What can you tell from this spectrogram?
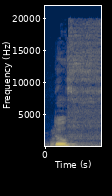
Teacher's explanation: ফা একটা হামসে হরফ, মানে এগুলো বাতাস বের হয়। যখন সাকিন থাকে তখন বাতাস বের হয়।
